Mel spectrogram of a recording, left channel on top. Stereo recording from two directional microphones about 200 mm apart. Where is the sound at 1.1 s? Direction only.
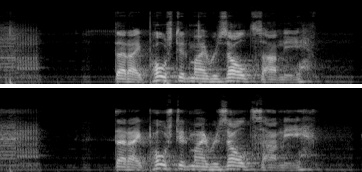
25° left (ahead or behind).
